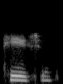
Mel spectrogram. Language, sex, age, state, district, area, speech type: Kashmiri, female, 18-30, Jammu and Kashmir, Anantnag, rural, conversation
